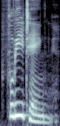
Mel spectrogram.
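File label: "fleeting", English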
